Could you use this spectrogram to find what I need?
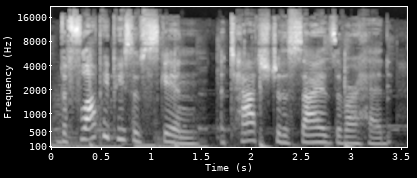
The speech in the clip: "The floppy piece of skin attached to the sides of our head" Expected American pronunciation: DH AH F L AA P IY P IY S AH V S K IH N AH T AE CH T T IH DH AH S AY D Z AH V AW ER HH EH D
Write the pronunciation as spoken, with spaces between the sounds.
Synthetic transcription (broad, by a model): DH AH F L AA P IY P IY S AH V S K IH N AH T AE CH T T IH DH AH S AY D Z AH V AW ER HH EH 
